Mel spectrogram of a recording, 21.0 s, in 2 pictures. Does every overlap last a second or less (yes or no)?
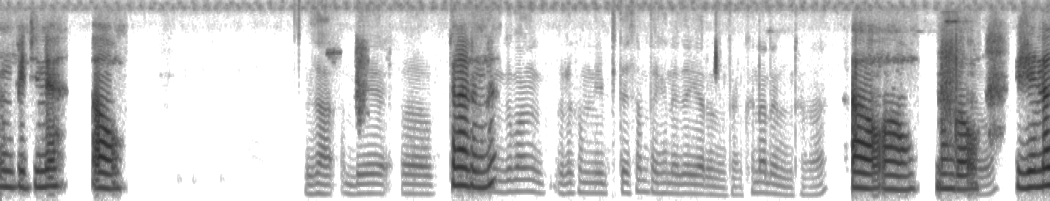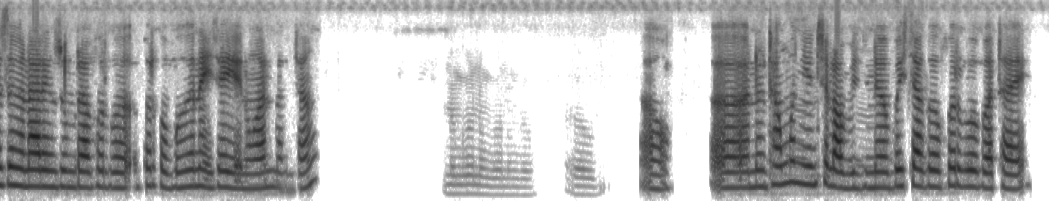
no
